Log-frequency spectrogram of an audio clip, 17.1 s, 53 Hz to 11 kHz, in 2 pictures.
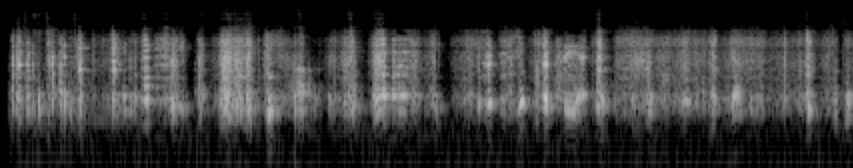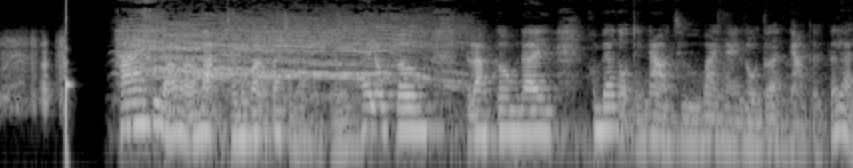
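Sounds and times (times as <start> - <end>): radio-like voice: 4.9 - 9.2.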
